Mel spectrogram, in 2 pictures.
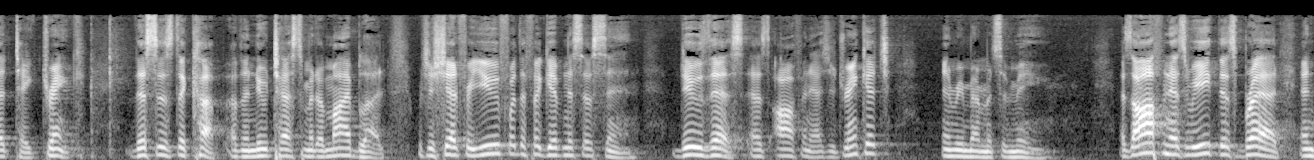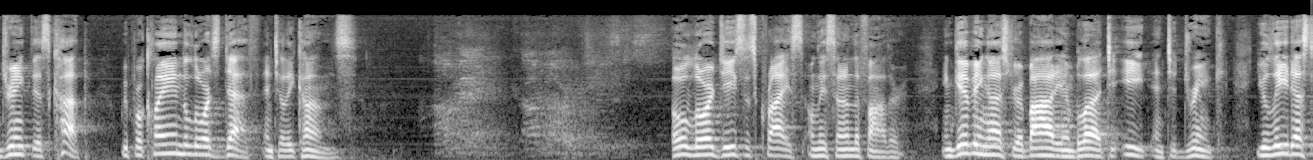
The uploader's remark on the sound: Live Worship Service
